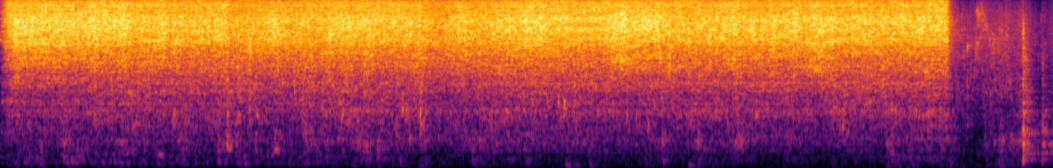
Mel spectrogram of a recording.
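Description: Tap water runs steadily into a metal pot.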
